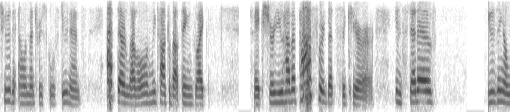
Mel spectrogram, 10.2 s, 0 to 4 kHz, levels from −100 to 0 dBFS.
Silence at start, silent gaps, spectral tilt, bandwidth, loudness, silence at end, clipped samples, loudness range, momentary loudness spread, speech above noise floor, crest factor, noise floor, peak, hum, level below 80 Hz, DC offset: 0 s; none; -2.5 dB/octave; 4 kHz; -36 LUFS; 0 s; under 0.1%; 3 LU; 14 LU; 45 dB; 20 dB; -81 dBFS; -16 dBFS; none; -76 dBFS; under 0.1%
